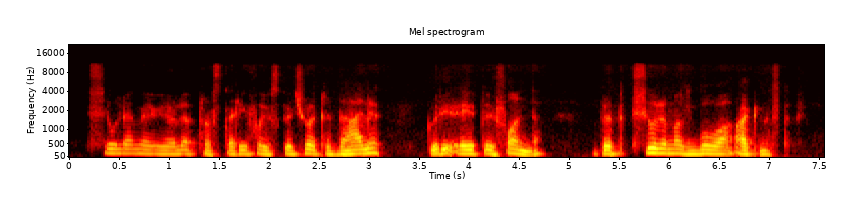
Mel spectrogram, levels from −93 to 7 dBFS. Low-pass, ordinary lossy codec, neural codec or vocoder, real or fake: 10.8 kHz; MP3, 64 kbps; codec, 24 kHz, 1 kbps, SNAC; fake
